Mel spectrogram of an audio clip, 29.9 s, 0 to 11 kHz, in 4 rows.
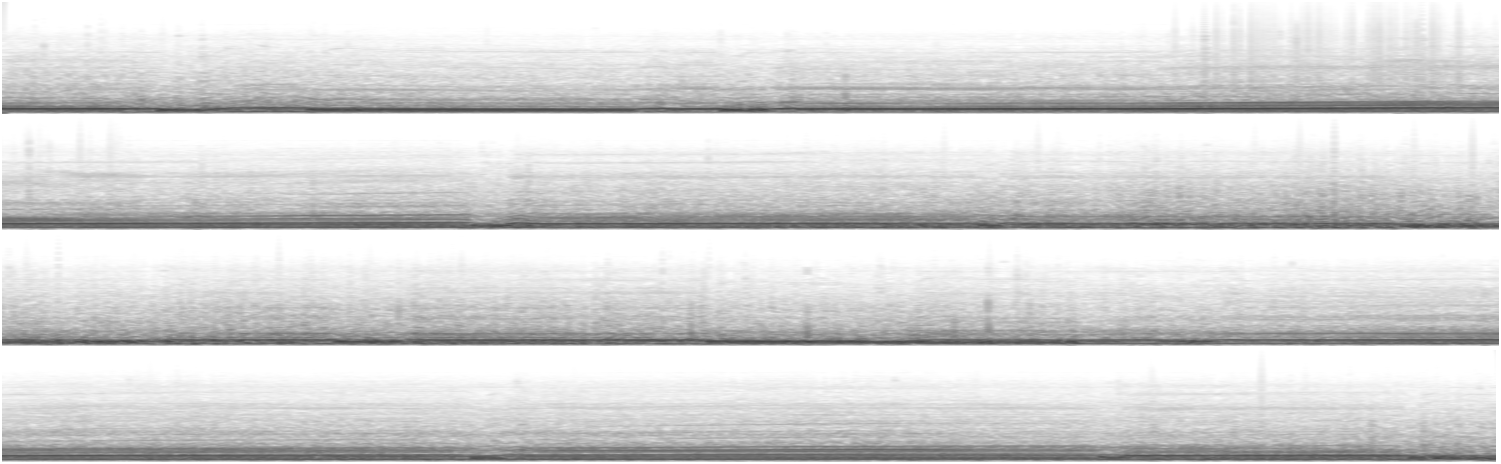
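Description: Yamaha Virago XV535 V-twin with a debaffled exhaust, pulling hard through the gears. The engine note climbs with each pull and drops at each gear change, several times over.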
